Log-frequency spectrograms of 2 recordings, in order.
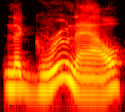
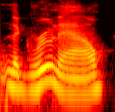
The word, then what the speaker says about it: Negreanu: A, Phil Hellmuth, B, Daniel Negreanu, or C, Johnny Chan? Which of the following poker players has never won the World Series of Poker main event? Phil Hellmuth, B, Daniel Negreanu, or C, Johnny Chan?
